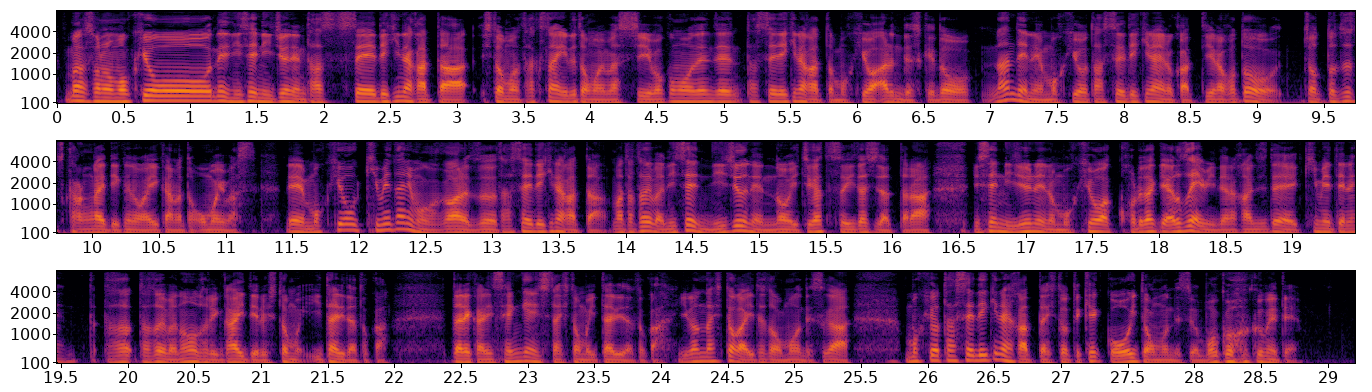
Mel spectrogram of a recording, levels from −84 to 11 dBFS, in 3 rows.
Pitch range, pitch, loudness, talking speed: 95-125 Hz, 110 Hz, -23 LUFS, 485 characters per minute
